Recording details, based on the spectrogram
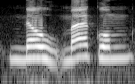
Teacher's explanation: نو واو لین. نومکم کھینچیں گے نہیں، حروف لین کو ہم کھینچ کر نہیں پڑھتے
